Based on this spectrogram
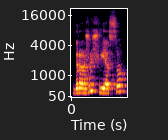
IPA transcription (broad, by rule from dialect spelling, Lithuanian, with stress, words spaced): ɡrɐˈʒʊ ʃʲʋʲiɛˈsʊ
